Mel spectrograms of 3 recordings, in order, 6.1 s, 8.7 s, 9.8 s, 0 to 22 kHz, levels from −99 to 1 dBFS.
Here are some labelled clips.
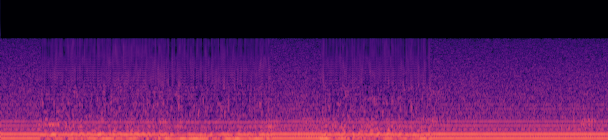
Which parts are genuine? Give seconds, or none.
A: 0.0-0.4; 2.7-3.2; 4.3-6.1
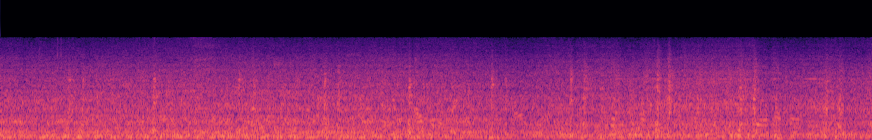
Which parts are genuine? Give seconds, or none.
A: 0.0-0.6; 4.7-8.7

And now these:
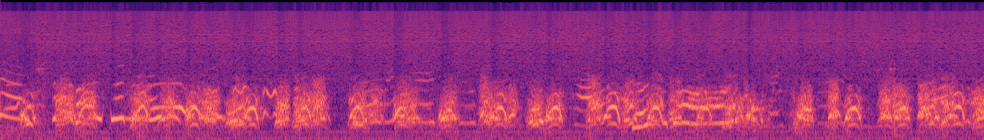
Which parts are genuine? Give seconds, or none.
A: 0.0-6.9; 7.9-9.8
